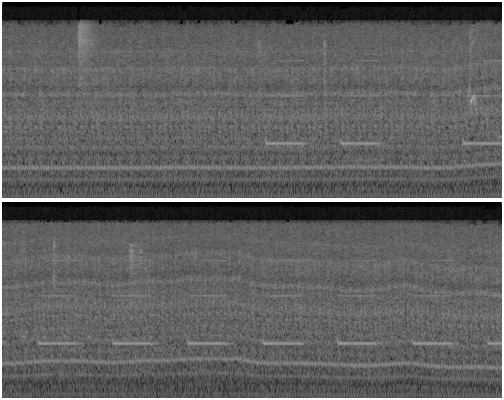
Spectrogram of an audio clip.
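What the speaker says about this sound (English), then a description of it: "Back this in here." A backing farm tractor sounds repeated reversing beeps in a steady, evenly spaced pattern over its constant idling engine drone, close and alone without any talk.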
